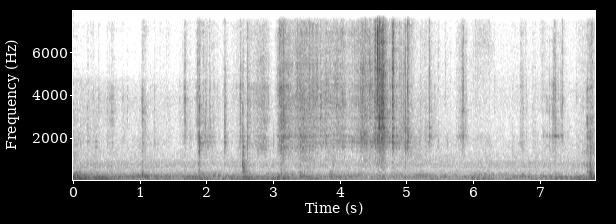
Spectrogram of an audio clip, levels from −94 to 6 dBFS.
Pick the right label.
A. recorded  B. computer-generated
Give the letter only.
A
